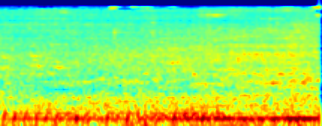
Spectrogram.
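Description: Street traffic: a steady low rumble of car engines in a slow-moving queue, with no distinct events.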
